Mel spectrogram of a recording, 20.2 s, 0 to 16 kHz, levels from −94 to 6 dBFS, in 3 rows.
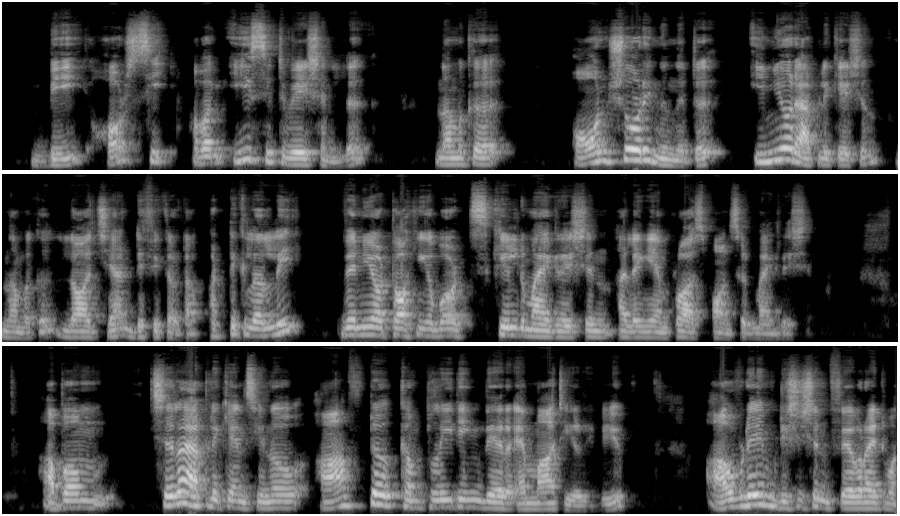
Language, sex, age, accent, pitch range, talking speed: Malayalam, male, 60-79, native, 125-195 Hz, 125 wpm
